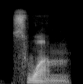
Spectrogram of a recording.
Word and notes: swum: British English

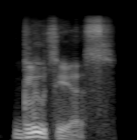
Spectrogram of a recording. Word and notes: gluteus: British English

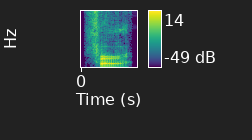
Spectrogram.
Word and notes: fur: American English

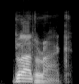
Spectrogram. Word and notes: bladderwrack: British English

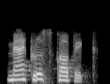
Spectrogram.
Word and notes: macroscopic: Indian

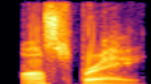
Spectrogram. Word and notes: osprey: American English

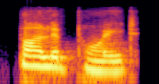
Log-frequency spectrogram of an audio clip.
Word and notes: polypoid: Indian

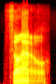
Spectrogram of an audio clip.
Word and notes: thiol: British English

